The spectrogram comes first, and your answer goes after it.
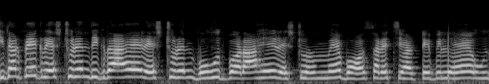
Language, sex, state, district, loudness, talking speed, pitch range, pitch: Hindi, female, Bihar, Araria, -16 LUFS, 245 wpm, 280-330 Hz, 295 Hz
